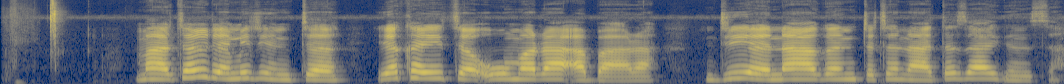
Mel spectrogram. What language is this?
Hausa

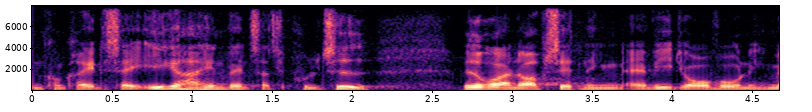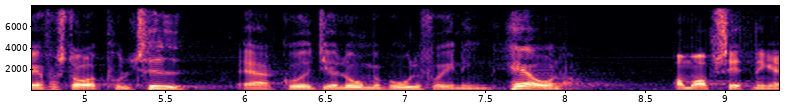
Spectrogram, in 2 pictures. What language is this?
Danish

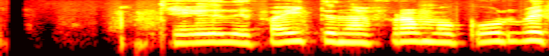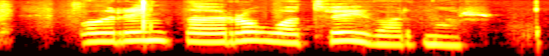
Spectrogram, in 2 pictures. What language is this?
Icelandic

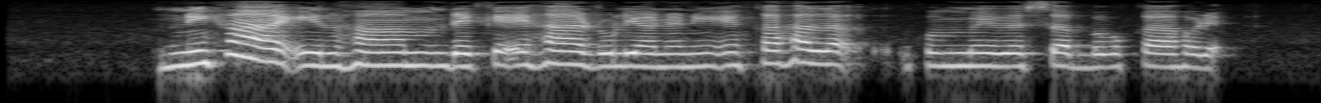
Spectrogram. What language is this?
Divehi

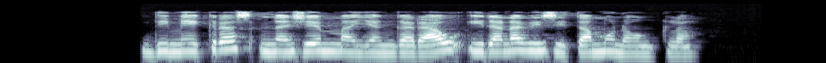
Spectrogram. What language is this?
Catalan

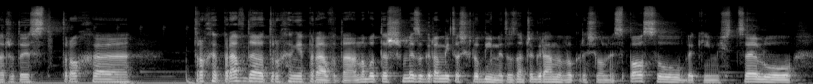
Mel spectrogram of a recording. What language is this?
Polish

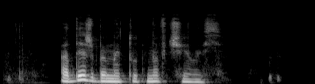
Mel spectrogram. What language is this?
Ukrainian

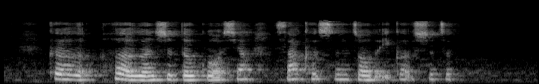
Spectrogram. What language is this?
Chinese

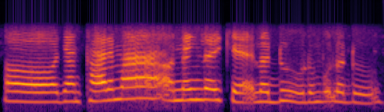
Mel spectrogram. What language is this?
Santali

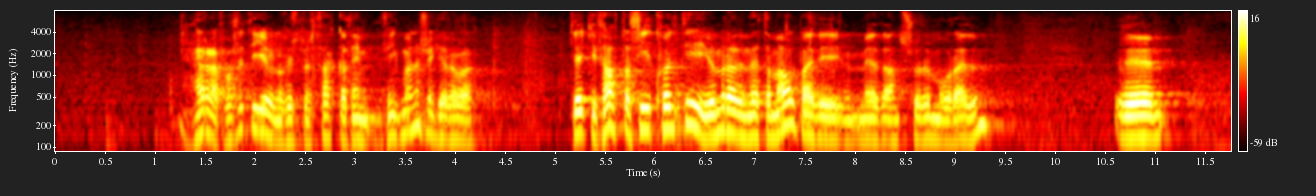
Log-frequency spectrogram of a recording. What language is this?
Icelandic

